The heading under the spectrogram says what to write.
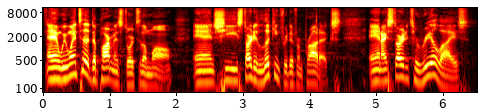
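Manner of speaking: ordinary talk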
